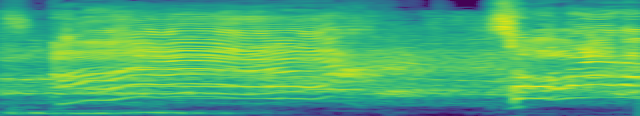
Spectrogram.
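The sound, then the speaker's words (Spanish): A large crowd sings along at a concert, many voices blending into one sustained, loud, wavering chorus that carries steadily through the whole stretch, with a slight swell near the end. “wow, qué bueno, pero qué bonito! Me vuelvo loco con tanta gente cantando.”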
